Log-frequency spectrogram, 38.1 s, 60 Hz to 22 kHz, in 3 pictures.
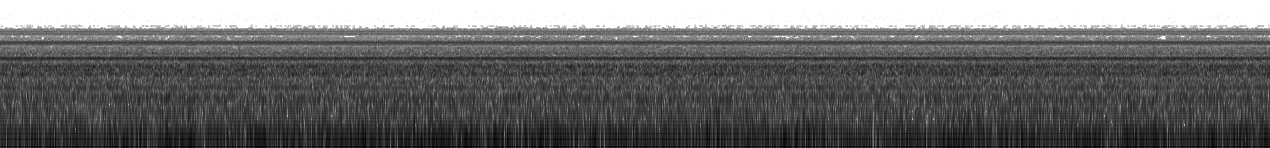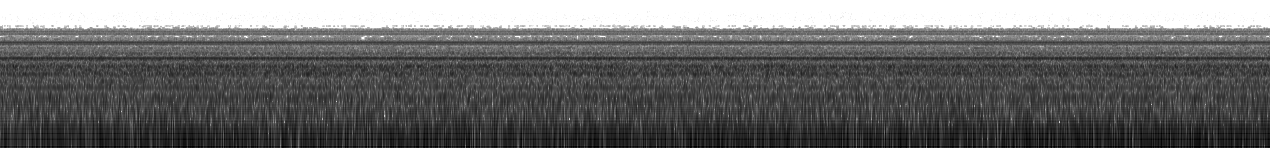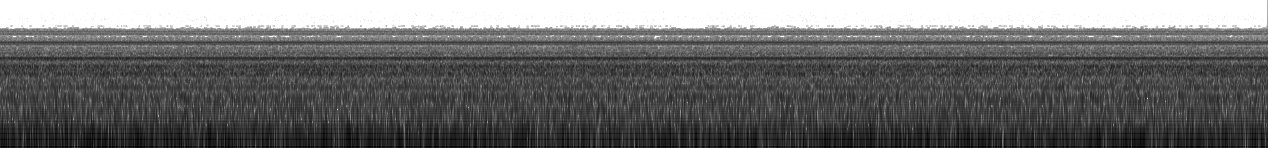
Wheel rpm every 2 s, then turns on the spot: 0, 0, 0, 0, 0, 0, 0, 0, 0, 0, 0, 0, 0, 0, 0, 0, 0, 0, 0.
none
